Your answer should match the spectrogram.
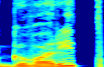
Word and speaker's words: говорит: Так вот, в слове «говорит» там должно быть не «говорит», не «говорит», не знаю, как еще, не «говорит», а вот этот неопределенный звук.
